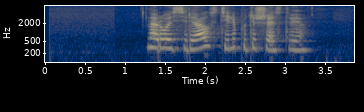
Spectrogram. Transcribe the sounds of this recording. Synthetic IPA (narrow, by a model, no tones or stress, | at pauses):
nɐɾojsʲɪɾʲɪalˠfsʲtʲilʲɪpʊtʲɪʂɛst̪vʲɪjə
